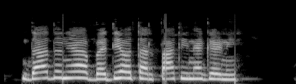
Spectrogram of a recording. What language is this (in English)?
Pashto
